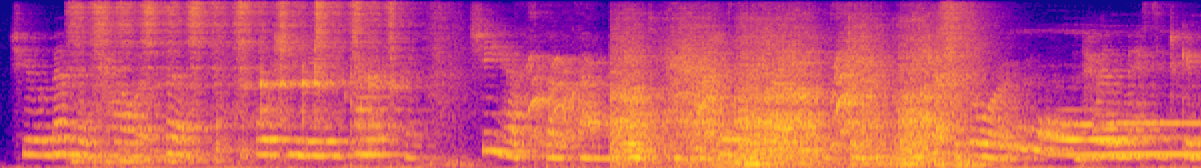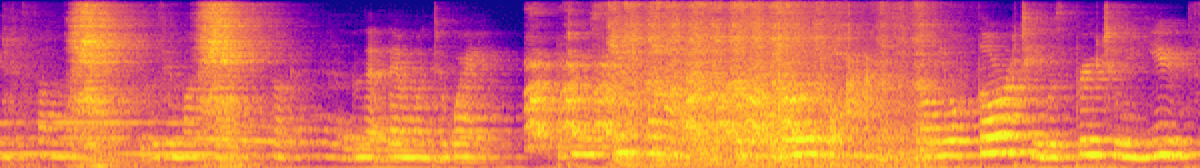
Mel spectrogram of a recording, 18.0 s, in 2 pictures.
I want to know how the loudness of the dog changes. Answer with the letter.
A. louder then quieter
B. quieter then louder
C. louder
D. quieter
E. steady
C.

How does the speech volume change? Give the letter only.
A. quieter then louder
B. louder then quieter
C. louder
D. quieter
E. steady
C.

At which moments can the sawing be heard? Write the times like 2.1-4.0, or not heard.
0.5-3.0, 4.5-7.0, 9.0-10.8, 13.6-16.1.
